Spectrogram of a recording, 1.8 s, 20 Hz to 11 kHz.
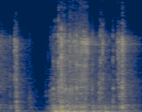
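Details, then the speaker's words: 1979 Vespa P200E two-stroke, 50:1 premix, fresh Tygon fuel lines and new filter, choke open: kicks give short churning bursts with no firing. It died at the gate and won't restart despite spark and fuel; owner suspects the new magneto. "nothing maybe the magneto is dead but I mean the things brand-new there it's got spark and it's got fuel"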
